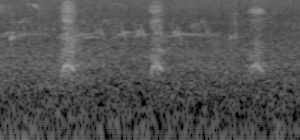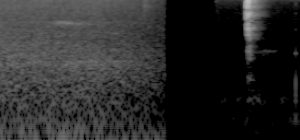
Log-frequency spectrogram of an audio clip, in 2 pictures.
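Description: Low steady hiss with three short, faint animal calls about a second apart. Near the end the sound cuts out briefly, followed by a single click.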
